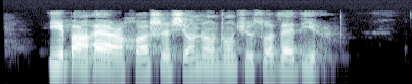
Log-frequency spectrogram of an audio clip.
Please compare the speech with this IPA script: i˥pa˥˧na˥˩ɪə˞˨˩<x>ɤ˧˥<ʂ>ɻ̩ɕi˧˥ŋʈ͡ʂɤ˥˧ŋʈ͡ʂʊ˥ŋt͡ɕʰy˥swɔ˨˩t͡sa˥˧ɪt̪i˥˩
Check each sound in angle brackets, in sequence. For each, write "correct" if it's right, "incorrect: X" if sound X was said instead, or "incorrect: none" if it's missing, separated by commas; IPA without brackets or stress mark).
correct, correct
